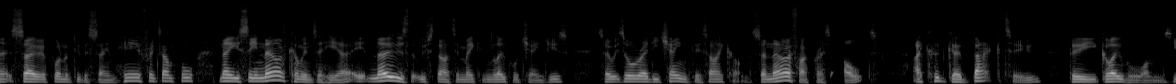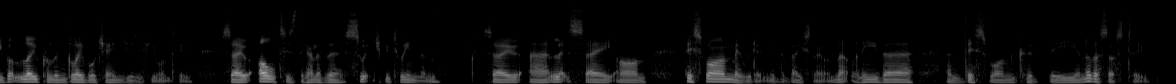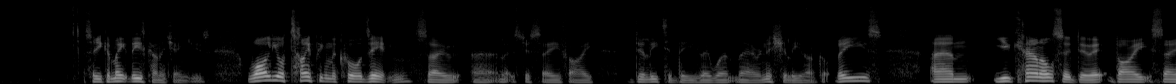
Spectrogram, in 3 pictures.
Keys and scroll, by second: 0.7 Return, 1.3 BackSpace, 14.9 Return, 18.6 Return, 19.1 BackSpace, 19.7 Return, 21.6 BackSpace, 23.3-24.4 typing, 29.1 shift+super+a, 29.9 shift+super+a, 30.4 BackSpace, 33.5 Return, 34.3 BackSpace.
